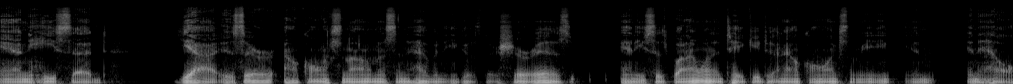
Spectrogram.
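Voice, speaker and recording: This man's voice is very deep and low in pitch, with a dark, mellow tone and vocal fry. His intonation is fairly even, and he moves at a moderate pace. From born in New York, raised elsewhere. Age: 60s. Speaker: recovering alcoholic, pool cleaner. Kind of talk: personal testimony in interview.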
